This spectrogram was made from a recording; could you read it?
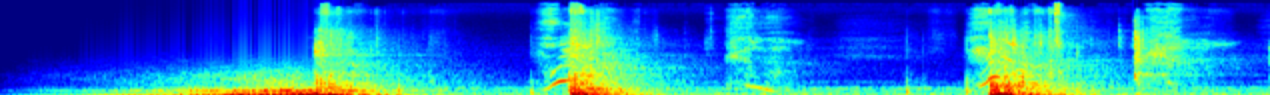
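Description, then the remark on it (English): Heavy thuds pound against a locked classroom door, about four loud blows at uneven intervals, with rushing noise and strained vocal grunts or gasps between the impacts. “The door isn't going to open”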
